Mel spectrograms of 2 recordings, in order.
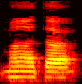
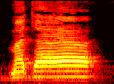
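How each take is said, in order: First: Mata softened, long vowel shortened at the end; "mata" sung out emotively, final a not held; with feeling. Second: Mata loud, with the last a held long; "mata" projected, ending in a long "aa"; long final vowel. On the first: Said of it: "Kalau kita pakai perasaan". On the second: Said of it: "Akhirnya yang panjang kita pendekkan". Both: Shown as a demonstration.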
